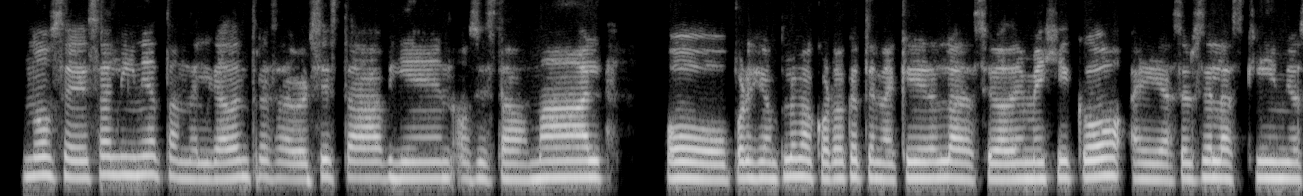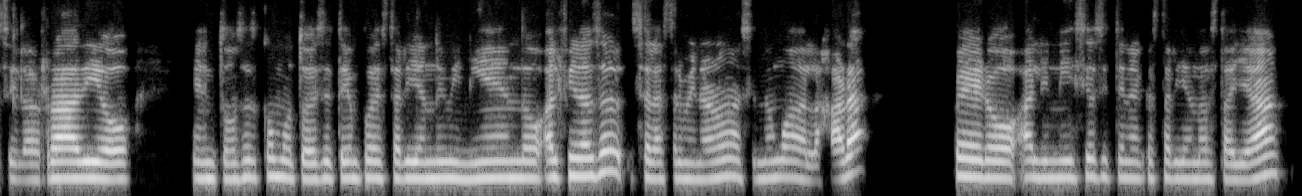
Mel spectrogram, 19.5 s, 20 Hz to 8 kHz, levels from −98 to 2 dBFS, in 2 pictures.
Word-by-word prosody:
no 235 Hz, +1 st, -1 dB
sé, 215 Hz, -1 st, -3 dB
esa 230 Hz, +4 st, -3 dB
línea 245 Hz, 0 st, -1 dB
tan 220 Hz, -3 st, -7 dB
delgada 200 Hz, 0 st, -3 dB
entre 220 Hz, 0 st, -5 dB
saber 195 Hz, -1 st, -5 dB
si 220 Hz, +5 st, -3 dB
estaba 210 Hz, -1 st, -3 dB
bien, 205 Hz, 0 st, -3 dB
o, 200 Hz, -, -9 dB
si 200 Hz, +1 st, -5 dB
estaba 195 Hz, +1 st, -4 dB
mal, 215 Hz, +1 st, +3 dB, 0.4 s
o, 200 Hz, -2 st, +2 dB
por 205 Hz, +1 st, -1 dB
ejemplo, 205 Hz, +2 st, -1 dB
me 225 Hz, -, +2 dB
acuerdo 205 Hz, -1 st, -2 dB
que 220 Hz, -, -1 dB
tenía 200 Hz, -1 st, -3 dB
que 210 Hz, -, -1 dB
ir 205 Hz, 0 st, +2 dB
a -, -, -1 dB
la 205 Hz, -2 st, +1 dB
Ciudad 195 Hz, +1 st, -1 dB
de 200 Hz, 0 st, 0 dB
México, 215 Hz, +3 st, +1 dB
eh, 195 Hz, -1 st, -3 dB
a -, -, -4 dB
hacerse 200 Hz, +3 st, -3 dB
las 205 Hz, -2 st, 0 dB
quimios 205 Hz, -2 st, 0 dB
y 200 Hz, -, -6 dB
la 190 Hz, 0 st, -5 dB
radio. 205 Hz, 0 st, +6 dB, 0.5 s
Entonces, 200 Hz, +1 st, -2 dB
como 220 Hz, -1 st, 0 dB
todo 195 Hz, -1 st, 0 dB
ese 205 Hz, +1 st, -1 dB
tiempo 205 Hz, +1 st, -1 dB
de 210 Hz, -, +2 dB
estar 205 Hz, 0 st, -4 dB
yendo 205 Hz, 0 st, +3 dB
y -, -, +2 dB
viniendo, 210 Hz, +1 st, +1 dB
al 215 Hz, 0 st, +2 dB
final 230 Hz, 0 st, +4 dB
se 280 Hz, 0 st, +3 dB
se 210 Hz, 0 st, -4 dB
las 200 Hz, -1 st, -3 dB
terminaron 200 Hz, +2 st, -2 dB
haciendo 200 Hz, -2 st, -5 dB
en 215 Hz, -, -2 dB
Guadalajara, 200 Hz, -, +1 dB, 0.6 s
pero 215 Hz, -3 st, +3 dB
al 215 Hz, -1 st, 0 dB
inicio 215 Hz, +1 st, -2 dB
sí 220 Hz, -1 st, -8 dB
tenía 210 Hz, -1 st, -5 dB
que 205 Hz, -, -9 dB
estar 205 Hz, 0 st, -7 dB
yendo 200 Hz, 0 st, -3 dB
hasta 195 Hz, 0 st, -6 dB
allá, 210 Hz, +8 st, +3 dB
205 Hz, 205 wpm, -20 LUFS, 200-215 Hz, 0.6 s, radio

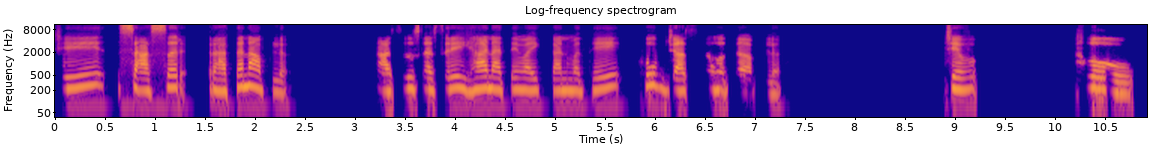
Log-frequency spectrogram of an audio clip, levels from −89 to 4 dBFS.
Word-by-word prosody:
जे 245 Hz, +5 st, -2 dB, 0.3 s
सासर 235 Hz, +6 st, +5 dB, 0.3 s
राहतं 205 Hz, +5 st, +1 dB
ना 260 Hz, -, +6 dB
आपलं. 190 Hz, -6 st, -4 dB, 1.0 s
सासू-सासरे 215 Hz, +3 st, -1 dB
ह्या 215 Hz, +2 st, +5 dB
नातेवाईकांमध्ये 200 Hz, +1 st, -3 dB, 0.2 s
खूप 265 Hz, -3 st, -3 dB
जास्त 195 Hz, +1 st, +2 dB
होतं 195 Hz, -3 st, -5 dB
आपलं. 160 Hz, -1 st, -8 dB, 1.7 s
जेव्ह 220 Hz, -1 st, +1 dB, 1.1 s
हो. 180 Hz, -8 st, +1 dB
210 Hz, 75 wpm, -24 LUFS, 195-225 Hz, 1.7 s, ना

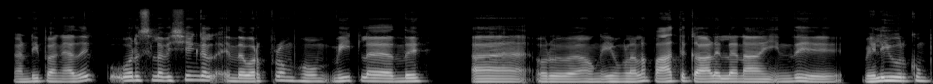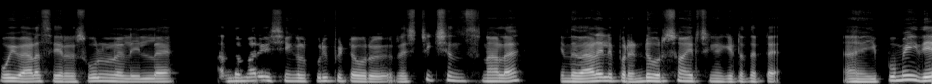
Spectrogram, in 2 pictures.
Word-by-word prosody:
கண்டிப்பாங்க. 135 Hz, +1 st, -3 dB
அது, 160 Hz, +6 st, 0 dB, 0.4 s
ஒரு 185 Hz, +1 st, +3 dB
சில 190 Hz, -2 st, -2 dB
விஷயங்கள், 195 Hz, +2 st, -1 dB, 0.2 s
இந்த 150 Hz, -1 st, 0 dB
வொர்க் 145 Hz, +1 st, -2 dB
ஃப்ரம் 180 Hz, -3 st, -2 dB
ஹோம் 145 Hz, -1 st, -1 dB, 0.2 s
வீட்ல 165 Hz, 0 st, -1 dB, 0.2 s
வந்து, 145 Hz, +2 st, +1 dB, 0.7 s
அ -, -, +1 dB, 0.6 s
ஒரு 130 Hz, 0 st, +1 dB, 0.3 s
அவங்க 125 Hz, -1 st, -4 dB
இவங்களலாம் 130 Hz, +5 st, -1 dB
பாத்துக்க 150 Hz, +3 st, 0 dB
ஆள் 135 Hz, +1 st, +2 dB
இல்ல. 135 Hz, 0 st, +2 dB
நான் 125 Hz, 0 st, +1 dB
வந்து 140 Hz, +4 st, -1 dB, 0.7 s
வெளியூருக்கும் 165 Hz, +2 st, +3 dB
போய், 150 Hz, 0 st, +4 dB
வேலை 135 Hz, +2 st, +3 dB
செய்ற 135 Hz, -2 st, 0 dB
சூழ்நிலையில 150 Hz, -4 st, +1 dB
இல்ல. 135 Hz, 0 st, +1 dB, 0.7 s
அந்த 145 Hz, +3 st, -1 dB
மாரி 175 Hz, +2 st, 0 dB
விஷயங்கள் 150 Hz, -3 st, -2 dB
குறிப்பிட்ட 155 Hz, 0 st, -3 dB
ஒரு 130 Hz, -1 st, +2 dB, 0.3 s
ரெஸ்ட்ரிக்ஷன்ஸ்னால 155 Hz, 0 st, -2 dB, 0.6 s
இந்த 135 Hz, 0 st, +2 dB
வேலையில 160 Hz, +3 st, +5 dB
இப்போ 155 Hz, -2 st, 0 dB
2 145 Hz, +4 st, +2 dB
வருஷம் 155 Hz, +3 st, +1 dB
ஆயிடுச்சுங்க, 145 Hz, -2 st, -1 dB
கிட்டத்தட்ட. 135 Hz, +1 st, -3 dB, 0.8 s
அ -, -, 0 dB, 0.2 s
இப்புமே, 180 Hz, +10 st, +2 dB
இதே 170 Hz, +1 st, +7 dB
150 Hz, 135 wpm, -23 LUFS, 135-165 Hz, 0.8 s, இதே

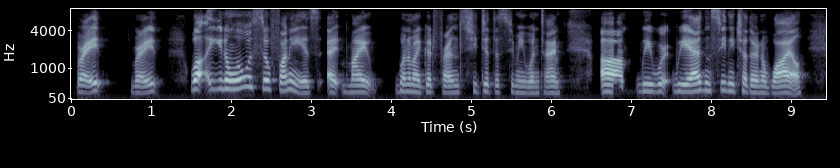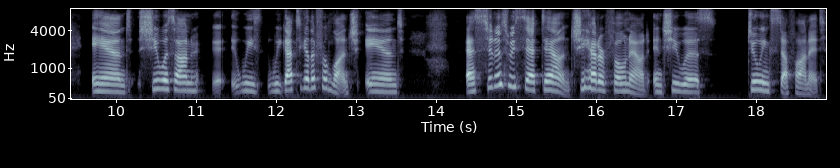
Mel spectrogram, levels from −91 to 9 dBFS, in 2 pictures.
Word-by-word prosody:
Right. 450 Hz, -3 st, +3 dB, 0.4 s
Right. 430 Hz, -4 st, -1 dB, 0.4 s
Well, 255 Hz, -1 st, +8 dB
you 255 Hz, +2 st, -2 dB
know 265 Hz, -1 st, +3 dB
what 265 Hz, +3 st, +3 dB
was 320 Hz, -1 st, -2 dB
so 265 Hz, -3 st, +2 dB
funny 245 Hz, -, -2 dB
is, 480 Hz, -2 st, -4 dB
eh, -, -, +2 dB
my 180 Hz, 0 st, 0 dB, 0.3 s
one 195 Hz, -3 st, -7 dB
of -, -, -4 dB
my 185 Hz, -2 st, -1 dB
good 190 Hz, +1 st, -7 dB
friends, 175 Hz, -1 st, -5 dB
she 205 Hz, -, -9 dB
did 200 Hz, +1 st, -8 dB
this 180 Hz, 0 st, -4 dB
to 190 Hz, -, -14 dB
me 165 Hz, -1 st, -10 dB
one 160 Hz, 0 st, -9 dB
time. 160 Hz, 0 st, -2 dB, 0.5 s
Um, 195 Hz, -1 st, +7 dB, 0.3 s
we 200 Hz, +1 st, -5 dB
were 195 Hz, +1 st, -5 dB
we 195 Hz, +1 st, -1 dB
hadn't 210 Hz, +3 st, +4 dB
seen 225 Hz, +1 st, 0 dB
each 205 Hz, 0 st, -6 dB
other 180 Hz, -2 st, -2 dB
in 170 Hz, -, -7 dB
a 165 Hz, -, -4 dB
while, 160 Hz, +1 st, +3 dB, 0.5 s
and 195 Hz, -3 st, +3 dB
she 255 Hz, +1 st, 0 dB
was 260 Hz, -1 st, +2 dB
on 220 Hz, -2 st, +2 dB, 0.2 s
eh, -, -, -6 dB, 0.2 s
we 215 Hz, -1 st, -6 dB
s 195 Hz, -, -11 dB
we 205 Hz, +2 st, -10 dB
got 230 Hz, +3 st, +7 dB
together 285 Hz, +2 st, 0 dB
for 285 Hz, -1 st, -5 dB
lunch, -, -, -1 dB
and 190 Hz, -2 st, -1 dB, 0.8 s
as 200 Hz, -, +6 dB
soon 300 Hz, +2 st, +1 dB
as 375 Hz, +1 st, +2 dB
we 335 Hz, -, 0 dB
sat 240 Hz, -7 st, +3 dB
down, 230 Hz, -5 st, +3 dB
she 270 Hz, -, 0 dB
had 255 Hz, -3 st, +6 dB
her 230 Hz, -2 st, +3 dB
phone 210 Hz, -2 st, -2 dB
out 175 Hz, -, -1 dB
and 190 Hz, -1 st, -6 dB
she 220 Hz, -, 0 dB
was 185 Hz, -, -2 dB, 0.4 s
doing 240 Hz, -3 st, -1 dB
stuff -, -, 0 dB
on -, -, -1 dB
it. -, -, -6 dB
210 Hz, 210 wpm, -23 LUFS, 185-255 Hz, 0.8 s, Well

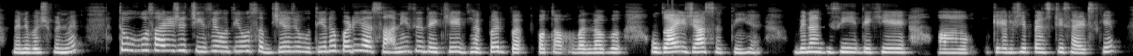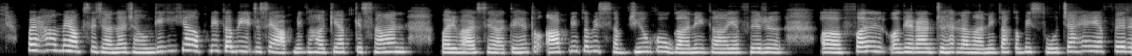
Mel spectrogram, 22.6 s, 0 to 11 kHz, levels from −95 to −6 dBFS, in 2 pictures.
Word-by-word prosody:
मैंने 225 Hz, 0 st, +2 dB
बचपन 225 Hz, +2 st, -1 dB
में। 280 Hz, +5 st, -2 dB, 0.4 s
तो 375 Hz, -, -1 dB
वो 350 Hz, +1 st, -2 dB
सारी 330 Hz, -1 st, +1 dB
जो 340 Hz, +1 st, -1 dB
चीज़ें 300 Hz, -2 st, -4 dB
होती 285 Hz, 0 st, -3 dB
हैं, 290 Hz, -, -2 dB
वो 300 Hz, -, -1 dB
सब्ज़ियाँ 275 Hz, -1 st, -2 dB
जो 280 Hz, 0 st, -3 dB
होती 260 Hz, 0 st, -4 dB
हैं 280 Hz, -, 0 dB
ना 310 Hz, -, +2 dB
बड़ी 300 Hz, +2 st, 0 dB
आसानी 275 Hz, -3 st, +1 dB
से 295 Hz, +1 st, -4 dB
देखिए 265 Hz, 0 st, 0 dB
घर 245 Hz, +1 st, 0 dB
पर 270 Hz, 0 st, +2 dB
प 225 Hz, -, +4 dB, 0.2 s
पका 225 Hz, -1 st, +1 dB
मतलब 220 Hz, +1 st, +1 dB, 0.4 s
उगाई 250 Hz, +2 st, +7 dB
जा 255 Hz, 0 st, +7 dB
सकती 230 Hz, -3 st, -4 dB
हैं 220 Hz, -1 st, -5 dB, 0.4 s
बिना 250 Hz, +2 st, +4 dB
किसी 245 Hz, 0 st, +1 dB
देखिए 235 Hz, 0 st, +1 dB
अ, -, -, -5 dB, 0.9 s
कह 240 Hz, -1 st, 0 dB
लीजिए 230 Hz, +2 st, -1 dB
पेस्टिसाइड्स 230 Hz, -3 st, -1 dB
के। 265 Hz, -, -2 dB, 0.5 s
पर 350 Hz, 0 st, +5 dB
हाँ 350 Hz, +1 st, -1 dB
मैं 320 Hz, -1 st, +2 dB
आपसे 285 Hz, -1 st, +3 dB
जानना 240 Hz, -1 st, +1 dB
चाहूँगी 235 Hz, +2 st, 0 dB
कि 315 Hz, +1 st, -11 dB
क्या 350 Hz, -, +2 dB
आपने 315 Hz, +1 st, -1 dB
कभी 290 Hz, -1 st, +1 dB
जैसे 265 Hz, 0 st, -3 dB
आपने 235 Hz, 0 st, +2 dB
कहा 245 Hz, -1 st, +1 dB
कि 235 Hz, +2 st, -3 dB
आप 250 Hz, 0 st, -1 dB
किसान 255 Hz, 0 st, +1 dB, 0.4 s
परिवार 230 Hz, -2 st, +4 dB
से 235 Hz, +1 st, -4 dB
आते 215 Hz, +2 st, -3 dB
हैं 235 Hz, +1 st, +1 dB
तो -, -, -5 dB
आपने 255 Hz, +4 st, +3 dB
कभी 295 Hz, 0 st, -3 dB
सब्ज़ियों 260 Hz, 0 st, -2 dB
को 275 Hz, 0 st, -3 dB
उगाने 230 Hz, 0 st, +1 dB
का 230 Hz, -1 st, +1 dB
या 225 Hz, 0 st, +1 dB
फ़िर 240 Hz, +1 st, -1 dB, 0.5 s
अ, 235 Hz, -1 st, +5 dB
फल 280 Hz, 0 st, +2 dB
वगैरह 245 Hz, 0 st, +3 dB
जो 245 Hz, +1 st, 0 dB
है 245 Hz, +1 st, 0 dB
लगाने 230 Hz, -1 st, +1 dB
का 245 Hz, +2 st, 0 dB
कभी 255 Hz, +2 st, -1 dB
सोचा 250 Hz, +1 st, -3 dB
है? 295 Hz, +2 st, -4 dB
या 285 Hz, -, 0 dB
फ़िर 280 Hz, -1 st, +2 dB
250 Hz, 205 wpm, -22 LUFS, 230-275 Hz, 0.9 s, उगाई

